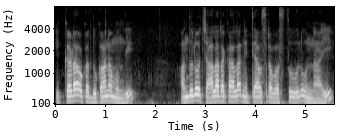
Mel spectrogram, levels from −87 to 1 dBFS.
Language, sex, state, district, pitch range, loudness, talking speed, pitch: Telugu, male, Telangana, Adilabad, 135-155 Hz, -16 LUFS, 105 wpm, 145 Hz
